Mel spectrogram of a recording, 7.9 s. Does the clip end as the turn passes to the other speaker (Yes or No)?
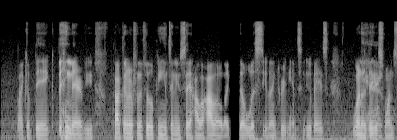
Yes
